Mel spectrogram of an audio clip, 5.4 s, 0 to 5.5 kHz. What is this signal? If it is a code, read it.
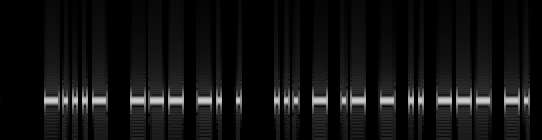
Morse code, heard as a keyed tone, about 25 wpm, 600 Hz. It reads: <BT> ONE STATION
